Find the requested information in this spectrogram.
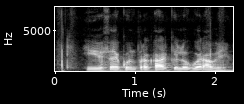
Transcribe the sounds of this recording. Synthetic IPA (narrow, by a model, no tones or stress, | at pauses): juesajkoɳpɾəkaɾkeloɡbəɾaʋe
